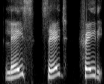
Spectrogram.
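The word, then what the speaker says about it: laissez-faire: আর ই ফেইরে fairy উচ্চারণ করতে পারেন লেইস সেজ সেজ ফেইরি লেইস সেজ ফেইরি অবাদ বাণিজ্য নীতি লেইস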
